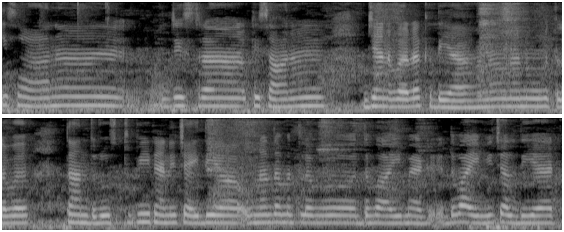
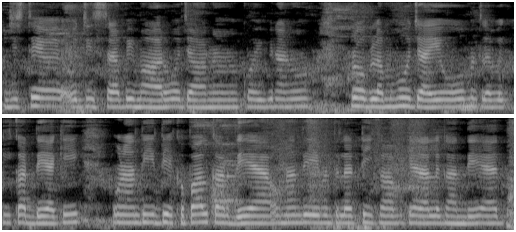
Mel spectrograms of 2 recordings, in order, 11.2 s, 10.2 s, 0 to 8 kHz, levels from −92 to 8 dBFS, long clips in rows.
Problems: background sounds at intervals, background conversations at intervals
